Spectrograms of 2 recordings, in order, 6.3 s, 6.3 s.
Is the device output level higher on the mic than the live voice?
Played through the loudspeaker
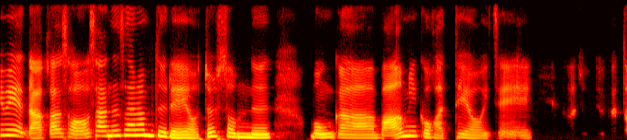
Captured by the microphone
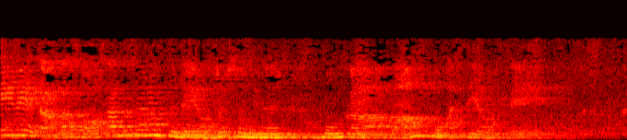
Yes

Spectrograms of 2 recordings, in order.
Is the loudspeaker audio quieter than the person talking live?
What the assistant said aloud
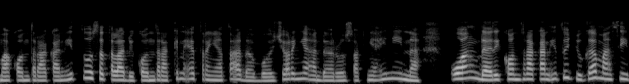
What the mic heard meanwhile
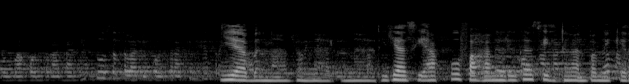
Yes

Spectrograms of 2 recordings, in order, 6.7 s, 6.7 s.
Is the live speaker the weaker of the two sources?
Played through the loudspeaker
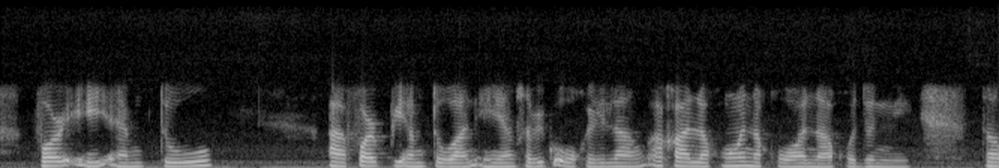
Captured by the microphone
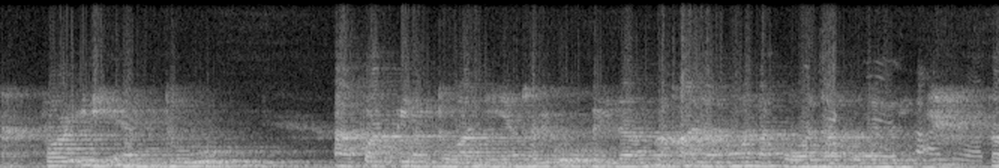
Yes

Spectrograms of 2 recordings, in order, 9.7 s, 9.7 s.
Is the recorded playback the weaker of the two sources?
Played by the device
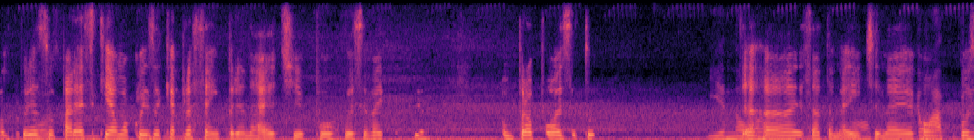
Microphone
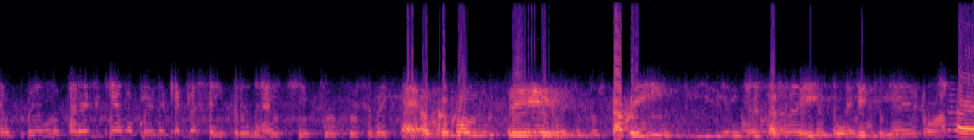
Yes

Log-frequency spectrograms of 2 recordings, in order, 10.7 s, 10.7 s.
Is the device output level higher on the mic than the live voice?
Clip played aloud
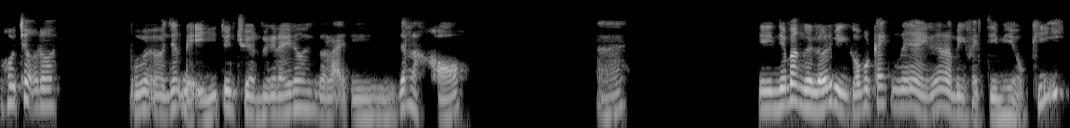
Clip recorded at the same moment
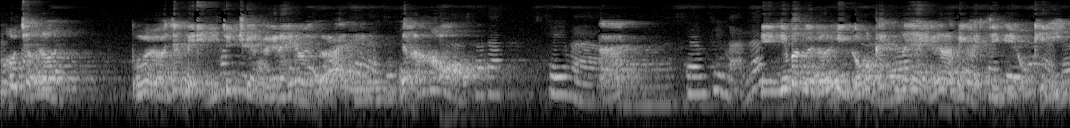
Yes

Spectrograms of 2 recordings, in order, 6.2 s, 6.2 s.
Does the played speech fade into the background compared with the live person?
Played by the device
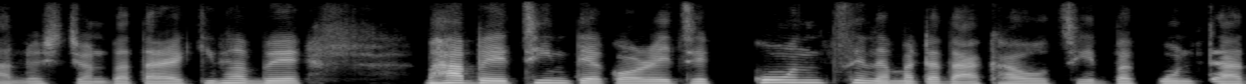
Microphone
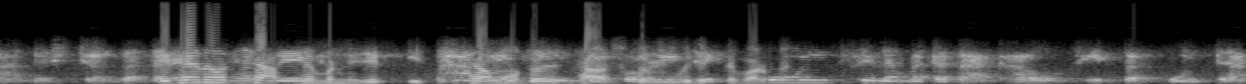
Yes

